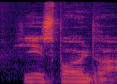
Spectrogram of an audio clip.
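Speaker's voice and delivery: ordinary delivery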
